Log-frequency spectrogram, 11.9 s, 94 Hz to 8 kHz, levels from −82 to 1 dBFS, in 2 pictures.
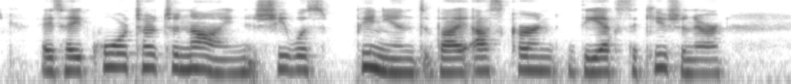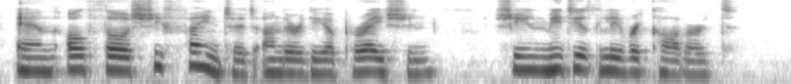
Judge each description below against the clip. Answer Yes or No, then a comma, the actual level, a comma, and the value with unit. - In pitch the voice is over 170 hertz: Yes, high, 190 Hz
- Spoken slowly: Yes, slow, 110 wpm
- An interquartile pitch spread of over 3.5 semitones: No, average, 2.7 semitones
